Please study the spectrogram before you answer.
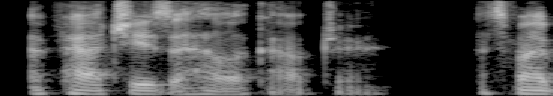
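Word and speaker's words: Apashe: Yeah, I think it's like the helicopter, because you used to have the helicopter branding. Apache is a helicopter.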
